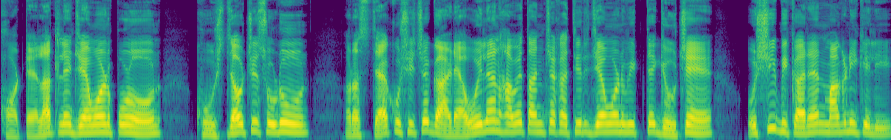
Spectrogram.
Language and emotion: Goan Konkani, surprised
